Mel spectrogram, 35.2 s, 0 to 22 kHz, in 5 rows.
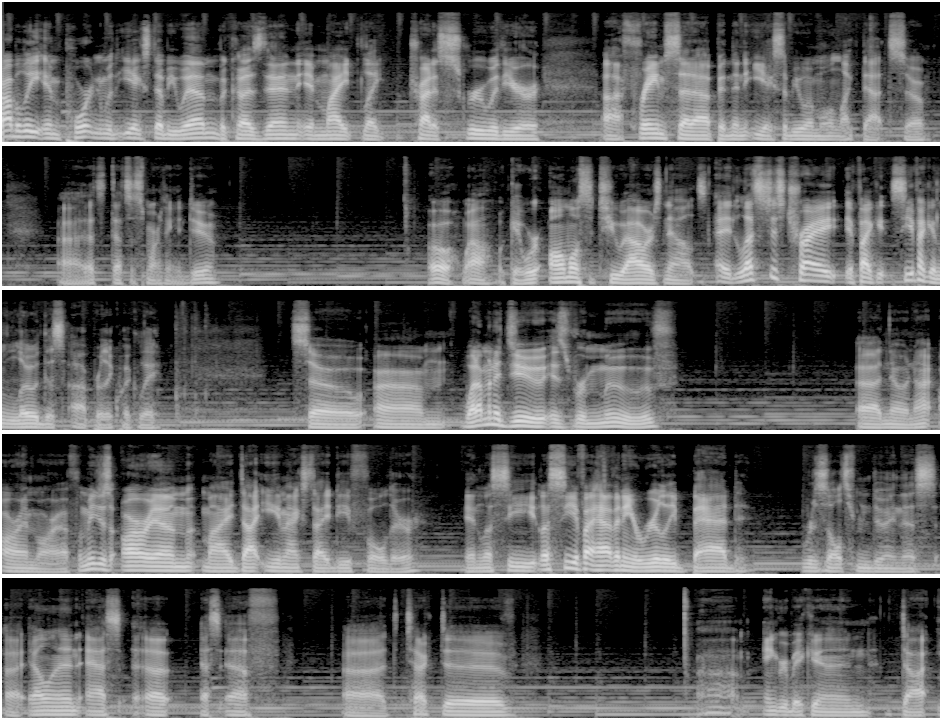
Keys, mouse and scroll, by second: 4.8 Escape, 6.6 Escape, 8.9 j, 9.2 ctrl+d, 10.8 k, 17.4-18.7 typing, 20.3 BackSpace, 20.8 BackSpace, 21.4 Escape, 21.9 a, 22.4 ~, 22.7 /, 23.2 Tab, 23.8 Return, 28.3 n, 31.0 d, 31.4 Tab, 33.8-35.1 typing.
